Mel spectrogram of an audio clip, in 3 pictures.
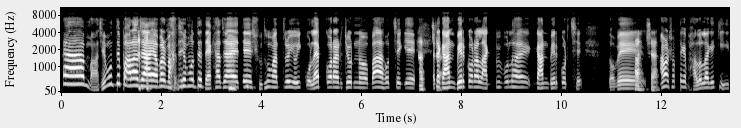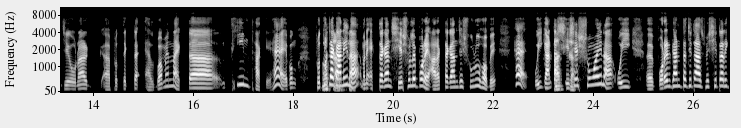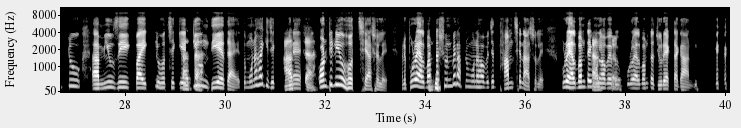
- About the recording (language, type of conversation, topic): Bengali, unstructured, গান গাওয়া আপনাকে কী ধরনের আনন্দ দেয়?
- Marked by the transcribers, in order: chuckle; laughing while speaking: "মাঝে-মধ্যে"; other background noise; other noise; "আচ্ছা" said as "আচ্চা"; chuckle; chuckle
